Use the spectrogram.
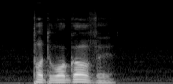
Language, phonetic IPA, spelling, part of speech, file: Polish, [ˌpɔdwɔˈɡɔvɨ], podłogowy, adjective, Pl-podłogowy.ogg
